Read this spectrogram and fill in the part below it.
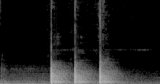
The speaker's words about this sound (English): I'm gonna knock on the window.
